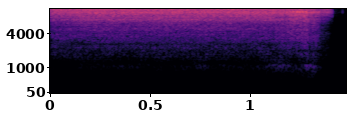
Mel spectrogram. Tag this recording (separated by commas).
Hiss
